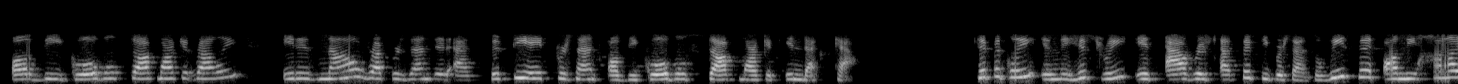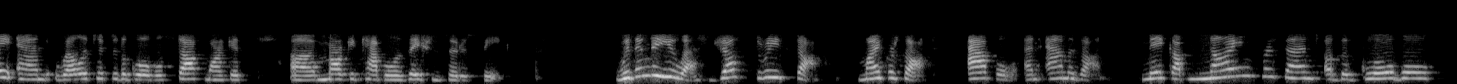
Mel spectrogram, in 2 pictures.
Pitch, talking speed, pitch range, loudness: 255 Hz, 130 wpm, 230-280 Hz, -23 LUFS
